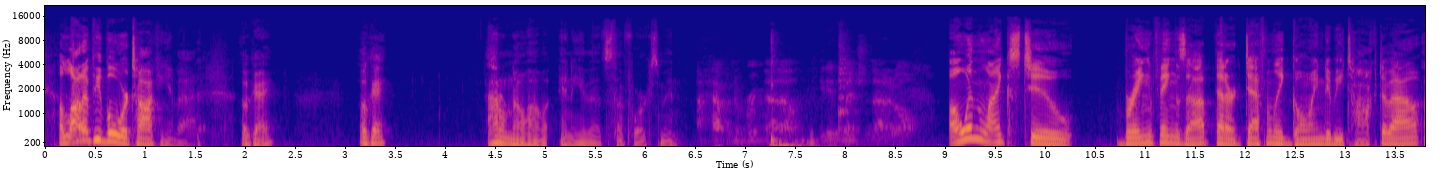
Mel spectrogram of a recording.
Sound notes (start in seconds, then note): 6.1 faintly from the background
